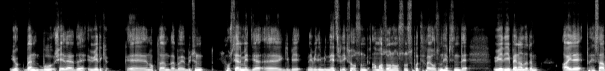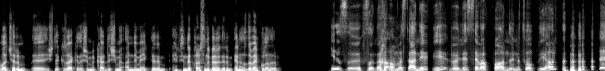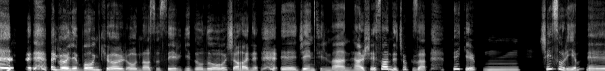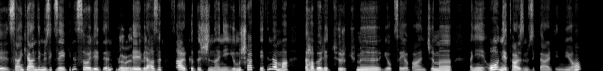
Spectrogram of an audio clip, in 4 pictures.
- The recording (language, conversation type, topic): Turkish, podcast, İki farklı müzik zevkini ortak bir çalma listesinde nasıl dengelersin?
- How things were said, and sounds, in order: unintelligible speech; chuckle; chuckle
